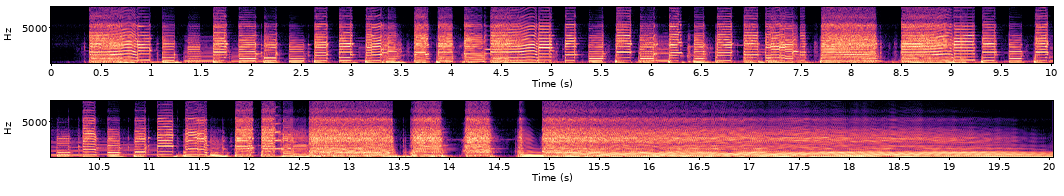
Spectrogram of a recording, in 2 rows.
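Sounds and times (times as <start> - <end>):
light crunch electric guitar: 0.2 - 20.0.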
